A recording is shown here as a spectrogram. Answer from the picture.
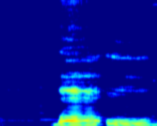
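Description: Speech only: a teacher's voice slowly sounding out Thai syllables ("bu", "buu") in a drawn-out, chant-like way. A short silence, then two long syllables one after the other.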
